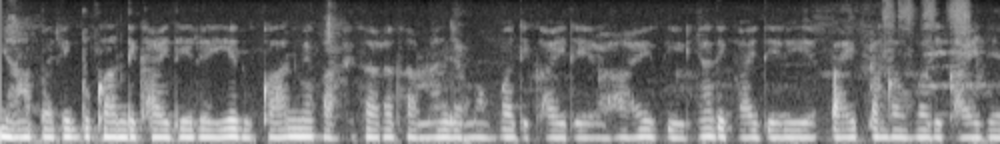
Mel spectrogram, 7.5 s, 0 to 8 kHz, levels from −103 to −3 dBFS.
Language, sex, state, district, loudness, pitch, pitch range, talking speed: Hindi, female, Chhattisgarh, Sukma, -19 LUFS, 155 Hz, 150-160 Hz, 245 wpm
